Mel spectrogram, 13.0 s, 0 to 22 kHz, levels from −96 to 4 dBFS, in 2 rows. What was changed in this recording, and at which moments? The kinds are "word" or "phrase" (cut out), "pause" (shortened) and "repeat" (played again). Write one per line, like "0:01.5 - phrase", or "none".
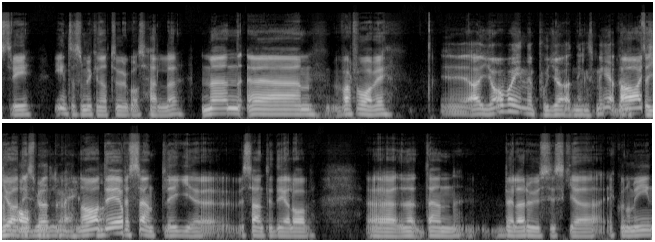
0:01.9 - pause
0:05.3 - word
0:06.4 - word
0:07.7 - phrase
0:11.4 - pause

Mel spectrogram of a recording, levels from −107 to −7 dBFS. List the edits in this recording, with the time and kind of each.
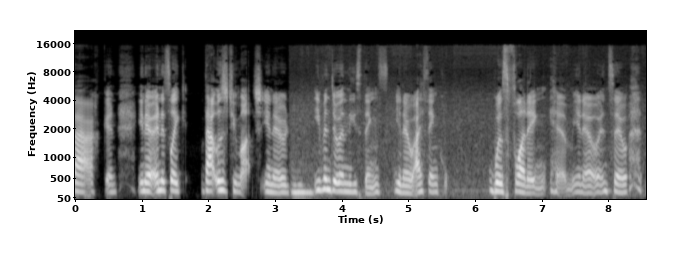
0:02.3 - word
0:03.2 - word
0:04.8 - pause

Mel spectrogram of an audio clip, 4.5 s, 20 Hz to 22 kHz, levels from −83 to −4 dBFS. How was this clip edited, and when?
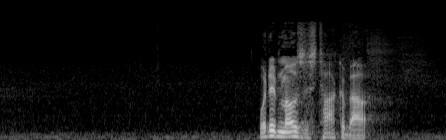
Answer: none

